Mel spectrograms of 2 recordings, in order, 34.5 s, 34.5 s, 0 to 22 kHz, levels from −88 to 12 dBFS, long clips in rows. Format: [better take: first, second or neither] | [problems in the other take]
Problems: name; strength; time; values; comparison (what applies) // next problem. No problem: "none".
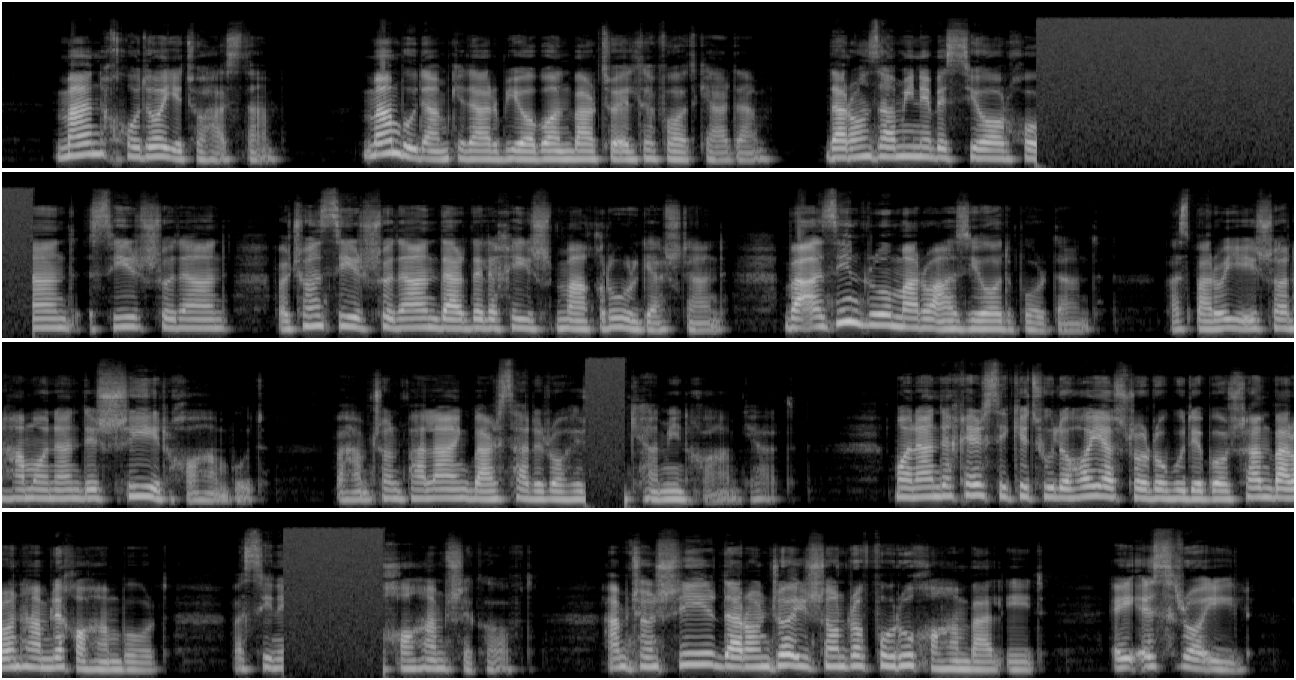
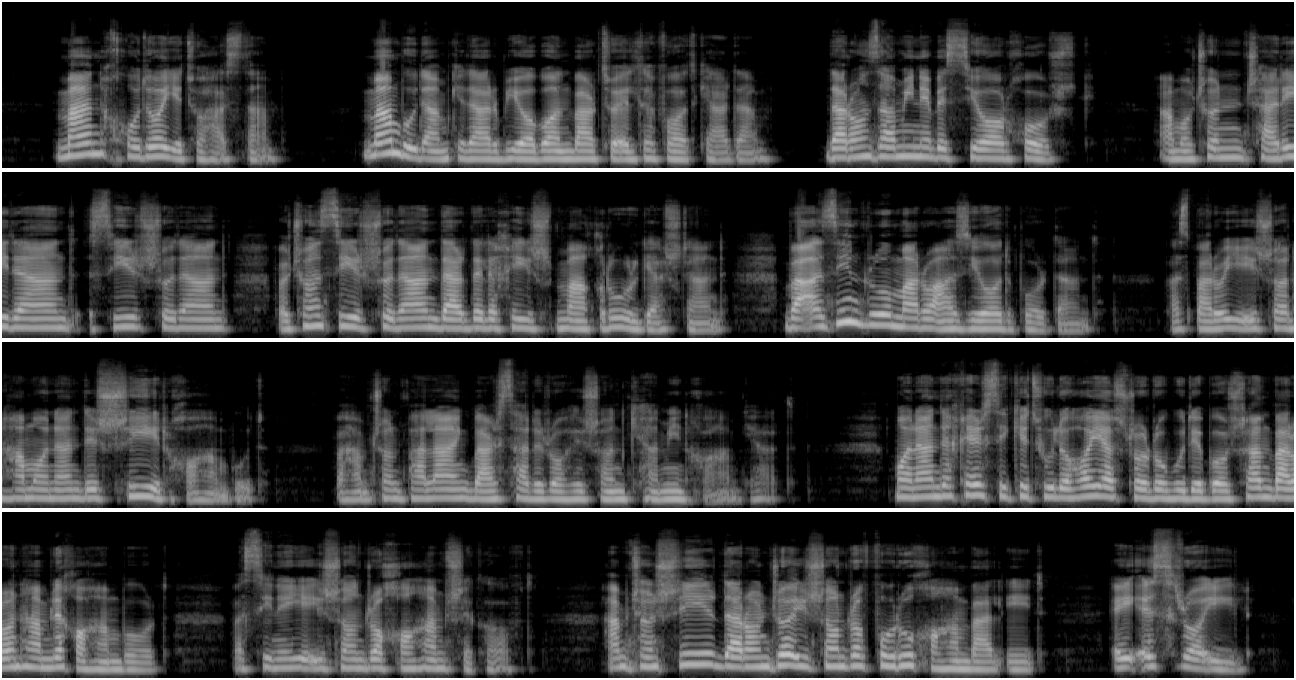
second | audio cutting out; filled with static; at 7 s for 2 s, at 21 s and at 28 s for 0.5 s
